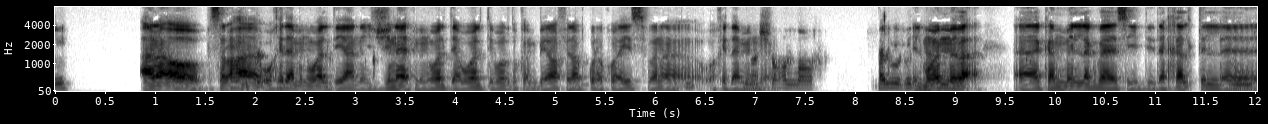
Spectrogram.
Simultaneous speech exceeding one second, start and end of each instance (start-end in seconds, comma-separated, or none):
none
